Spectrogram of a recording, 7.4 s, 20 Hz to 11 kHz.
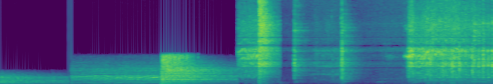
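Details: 196cc single-cylinder plate compactor, previously seized. Owner suspects rusted rings; the piston was freed and fuel was added through the spark plug hole. First start: it catches in bursts, then revs settle to a steady buzz and it runs all right.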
